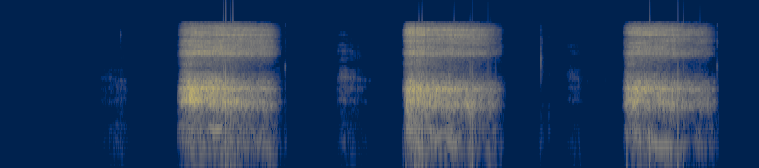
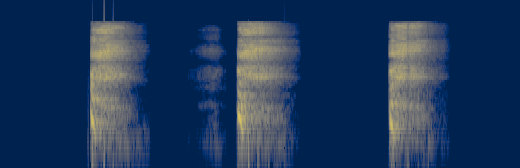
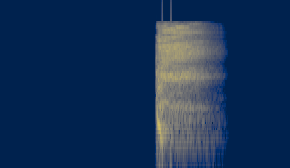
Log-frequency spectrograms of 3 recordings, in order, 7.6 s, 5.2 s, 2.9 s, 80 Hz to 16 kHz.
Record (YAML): exhalation_length: 7.6 s
exhalation_amplitude: 20459
exhalation_signal_mean_std_ratio: 0.45
three_cough_length: 5.2 s
three_cough_amplitude: 32767
three_cough_signal_mean_std_ratio: 0.37
cough_length: 2.9 s
cough_amplitude: 29856
cough_signal_mean_std_ratio: 0.32
survey_phase: beta (2021-08-13 to 2022-03-07)
age: 45-64
gender: Female
wearing_mask: 'No'
symptom_none: true
smoker_status: Never smoked
respiratory_condition_asthma: false
respiratory_condition_other: false
recruitment_source: REACT
submission_delay: 12 days
covid_test_result: Negative
covid_test_method: RT-qPCR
